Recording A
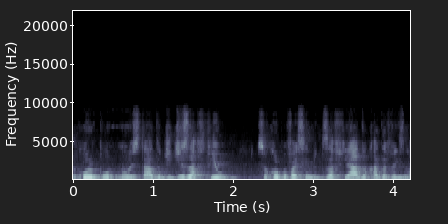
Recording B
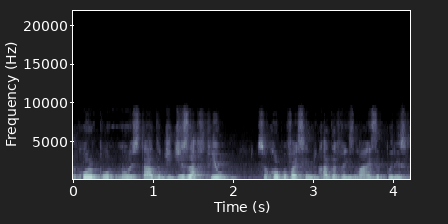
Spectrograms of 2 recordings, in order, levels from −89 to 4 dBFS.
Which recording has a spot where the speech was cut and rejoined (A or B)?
B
